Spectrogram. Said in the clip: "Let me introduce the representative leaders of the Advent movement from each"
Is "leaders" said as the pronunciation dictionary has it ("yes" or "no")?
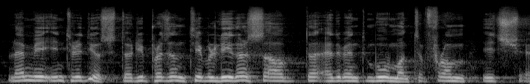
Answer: no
